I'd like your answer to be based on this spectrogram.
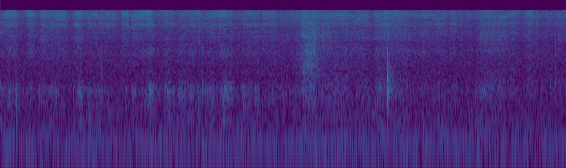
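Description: A pencil point is dragged across the printed page of an open glossy magazine lying flat, scratching and tracing outlines. A quiet, steady scratching rasps over a low background rumble, swelling into a brighter rustle just before the four-second mark. A single sharp tick follows near the five-second mark.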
